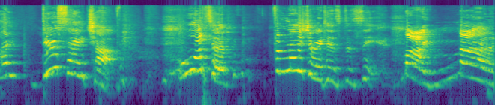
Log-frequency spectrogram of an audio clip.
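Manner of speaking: high, slow, hearty jolly character voice.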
